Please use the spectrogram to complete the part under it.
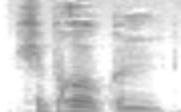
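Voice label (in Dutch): "gebroken", Dutch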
